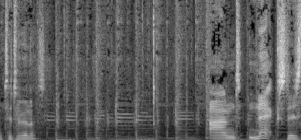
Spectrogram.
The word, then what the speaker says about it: Titivillus: In the Middle Ages, mistakes and spelling errors made while writing were blamed on a typo demon named Titivillus.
